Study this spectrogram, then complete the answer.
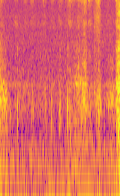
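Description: A pen scratches across a calendar journal page in soft, quiet, irregular strokes, with a louder rustle of paper or hand at the very end and no voices.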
